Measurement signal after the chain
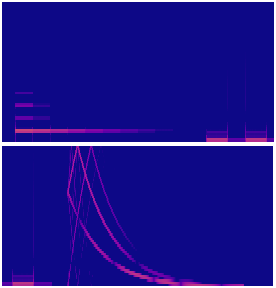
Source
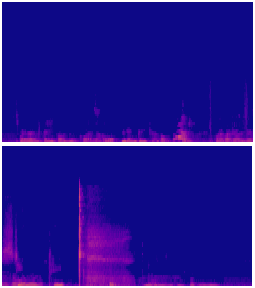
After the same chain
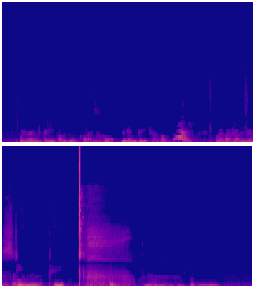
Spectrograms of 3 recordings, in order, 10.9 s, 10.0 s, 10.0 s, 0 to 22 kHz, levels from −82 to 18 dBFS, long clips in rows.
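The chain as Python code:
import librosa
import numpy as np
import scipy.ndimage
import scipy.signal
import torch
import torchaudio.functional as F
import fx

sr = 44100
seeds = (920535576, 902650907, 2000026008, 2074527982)

y = fx.self_delay(x, sr, depth_ms=0.07)
y = fx.fixed_phaser(y, sr, hz=760.0, stages=8)
y = y * 10.0 ** (4.5 / 20.0)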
